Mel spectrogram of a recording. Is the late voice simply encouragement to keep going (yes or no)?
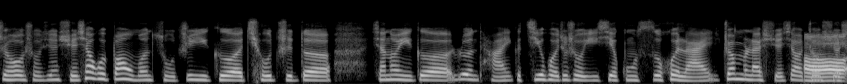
no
